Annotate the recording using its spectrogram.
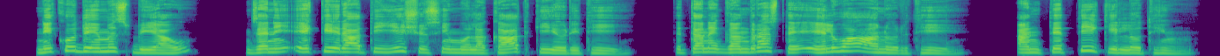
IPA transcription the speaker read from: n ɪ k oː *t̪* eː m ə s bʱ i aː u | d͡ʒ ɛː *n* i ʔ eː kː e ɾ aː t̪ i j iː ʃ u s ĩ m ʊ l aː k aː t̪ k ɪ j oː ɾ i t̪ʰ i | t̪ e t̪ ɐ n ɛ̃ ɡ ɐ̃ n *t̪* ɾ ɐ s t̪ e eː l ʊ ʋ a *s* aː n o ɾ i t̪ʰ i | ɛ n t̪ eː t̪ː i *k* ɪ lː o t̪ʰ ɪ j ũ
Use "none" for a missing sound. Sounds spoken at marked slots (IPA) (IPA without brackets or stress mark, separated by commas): d̪, n, d̪, none, k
